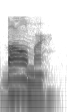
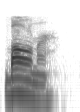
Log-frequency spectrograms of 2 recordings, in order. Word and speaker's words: Baltimore: Balmer. Balmer. That's how they say it down there.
